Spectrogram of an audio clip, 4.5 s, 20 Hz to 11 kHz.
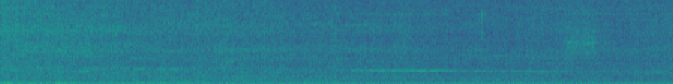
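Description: Steady, loud drone of a 250cc motorcycle engine while riding, a constant rumble with wind noise and no breaks, heard up close throughout.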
